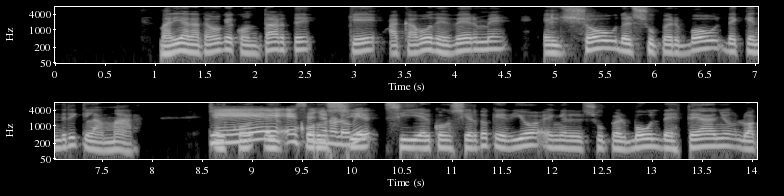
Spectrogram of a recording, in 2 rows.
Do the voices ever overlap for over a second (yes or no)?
yes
